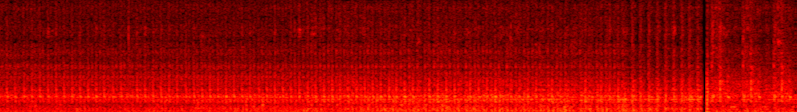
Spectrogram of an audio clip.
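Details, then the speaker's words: Diesel idling rough and lumpy with an uneven beat while injectors are unplugged in turn; it runs on only two cylinders. "that's running on two cylinders"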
